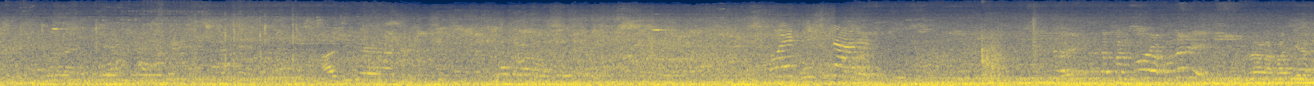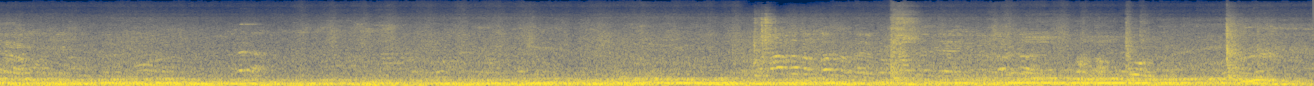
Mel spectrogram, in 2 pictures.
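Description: Busy street traffic rumbles steadily outdoors.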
